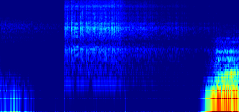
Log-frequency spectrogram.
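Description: Sound effects for a logo animation: a fading low rumble dies almost to silence, then about half a second in a sudden hissing burst with a steady low hum sets in and fades away over about a second.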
